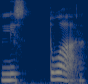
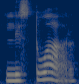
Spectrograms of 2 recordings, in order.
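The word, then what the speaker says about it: l'histoire: H you don't have to pronounce it become L. Okay. All you have to pronounce listtoir. Listtoir.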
